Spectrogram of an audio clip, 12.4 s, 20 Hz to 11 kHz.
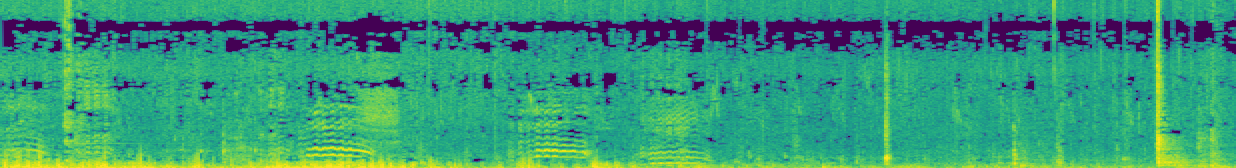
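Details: Bishi goats from a herd of 96 with 30 kids, mostly young with some pregnant does, near Al-Muzaylif north of Al-Qunfudhah, Saudi Arabia. Three clear, quavering bleats arch up and down in mid-pitch over a low rumbling background with scattered clicks.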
